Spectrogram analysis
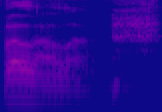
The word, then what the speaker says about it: Villela: I see a double L and I usually throw a Y in there, so Ms. Villela, thank you.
